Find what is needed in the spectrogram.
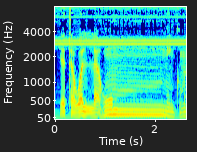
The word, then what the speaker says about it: يتولهم منكم: We don't pronounce the first sakin one. We only pronounce the second one, but with shatta and with more intensity. Yatawallahum minkum.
